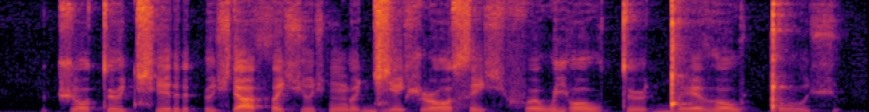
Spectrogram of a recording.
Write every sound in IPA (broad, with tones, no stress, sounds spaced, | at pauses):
t͡ʃ o˨ t ʉ˥ t͡ɕʰ i˥ r ʔ ʉ˥ ç ɾ a˨ θ ɐ˥ ç ɵ˨˥ ç ŋ ɵ˨ d͡ʑ e˨ ç ɭ o˥ s i˨ ç f ɵ˨˥ w j o˥ w t ʉ˨ ɡ͡ǃ e˨˥ ð o˥ w ǃ u˨ ç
